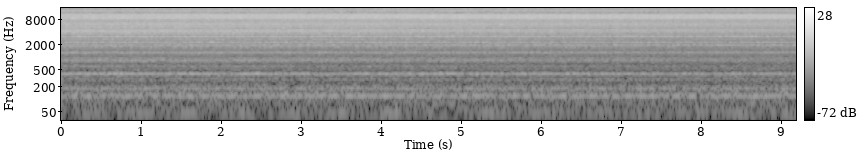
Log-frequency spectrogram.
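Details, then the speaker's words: Accu-Turn 8944 brake lathe, more aggressive pass on a rotor: quiet steady whir with even cutting hiss, no howl or chatter; clean finishing pass, rotor about 27.3 mm, above 25 mm minimum. "alright looks like we got a nice clean pass on that one"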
